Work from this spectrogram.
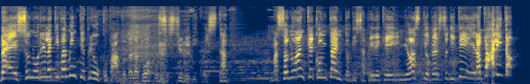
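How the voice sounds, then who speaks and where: Faint music plays behind a put-on character voice delivered at a fairly quick pace. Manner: anxious, prissy, indignant.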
